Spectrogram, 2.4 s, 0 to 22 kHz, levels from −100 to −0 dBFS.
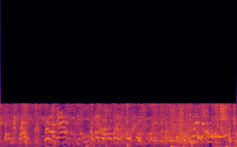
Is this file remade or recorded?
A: remade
